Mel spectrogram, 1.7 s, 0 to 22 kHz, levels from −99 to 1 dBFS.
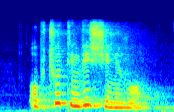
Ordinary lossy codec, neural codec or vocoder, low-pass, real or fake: Opus, 16 kbps; none; 9.9 kHz; real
